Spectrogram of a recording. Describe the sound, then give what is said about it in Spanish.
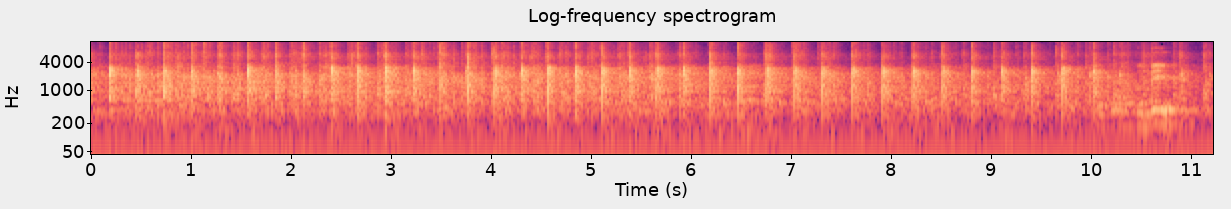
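An audience claps together in a steady rhythmic beat, giving a loud, sustained round of applause. The crisp claps land evenly throughout and keep going to the end. “pues que le vamos a dar un fuerte aplauso”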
